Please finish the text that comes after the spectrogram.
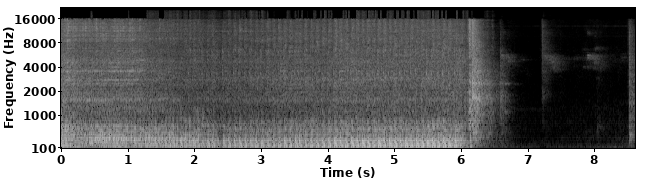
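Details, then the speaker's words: Yamaha Warrior 350 quad, unknown year, after carburetor cleaning and idle adjustment: uneven single-cylinder thumping then sags and stalls, running well at first then cutting out and bogging; owner suspects exhaust pipe blockage, later ruled out. "So it was running good at first, and then it kind of like shuts off and bogs down. So I think there might be a blockage in the pipe."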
